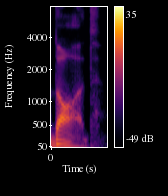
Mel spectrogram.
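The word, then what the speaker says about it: ض: But to actually pronounce dod correctly, you've got to press the sides of your tongue firmly against your upper molars to produce this deep, trapped, full sound.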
